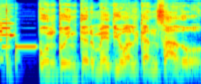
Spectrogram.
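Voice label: Spanish Speech; Autopilot Checkpoint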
